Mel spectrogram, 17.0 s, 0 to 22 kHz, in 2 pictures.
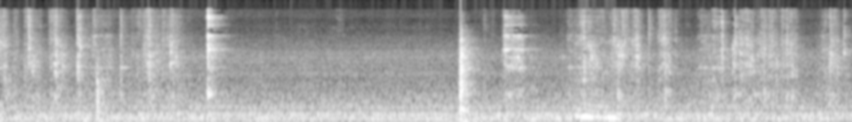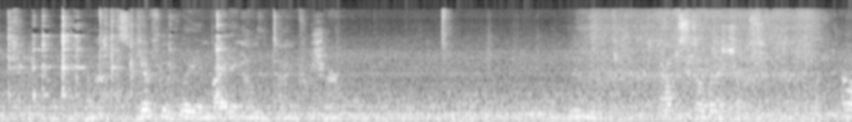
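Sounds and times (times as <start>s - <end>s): metal spoon clinking against bowl: 8.4s - 10.9s.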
